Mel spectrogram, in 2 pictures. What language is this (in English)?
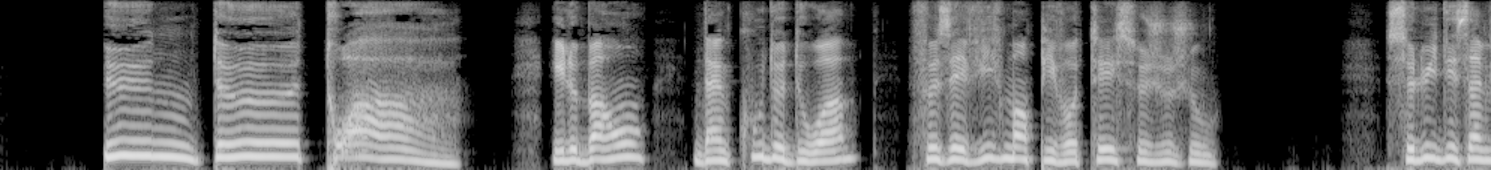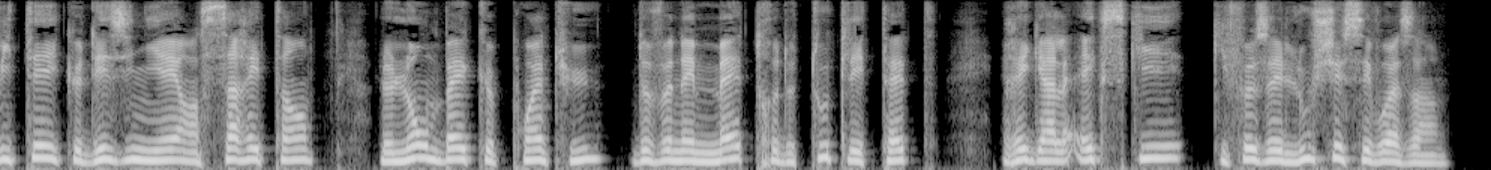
French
